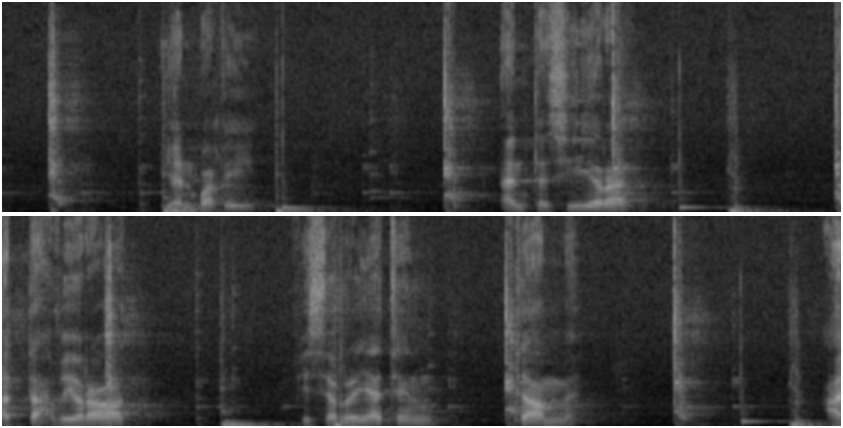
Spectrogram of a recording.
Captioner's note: speaking arabic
